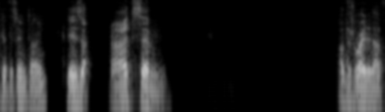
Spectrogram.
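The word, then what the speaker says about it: עֶצֶם: It's a segalit, meaning it's got two segols in a row, and they usually indicate that the accent will be on that first syllable.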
